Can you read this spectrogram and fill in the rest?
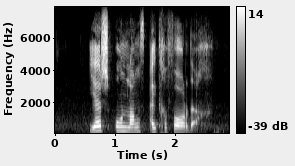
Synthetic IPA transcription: ʔiərsɔnlɐŋsœ̰ɥtχəfɑːrdə̰χ

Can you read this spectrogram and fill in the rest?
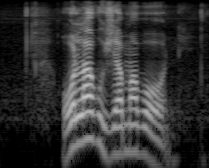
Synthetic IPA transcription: ɣʊlaɣʊʒamabɔːnɛ

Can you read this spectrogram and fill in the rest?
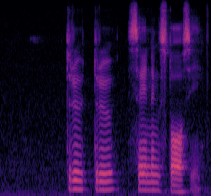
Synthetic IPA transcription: tɾutɾusɛndəŋstɑːsḭ

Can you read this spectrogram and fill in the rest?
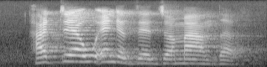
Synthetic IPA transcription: hatʼɛauɛŋɡɛd͡zɛd͡zwamaːnd̪a

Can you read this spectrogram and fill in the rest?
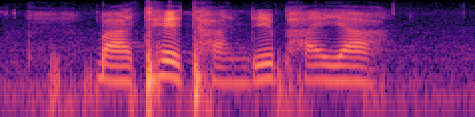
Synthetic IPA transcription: ɓatʰɛtʰandʱɛpʰaja

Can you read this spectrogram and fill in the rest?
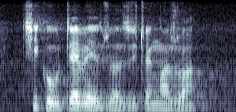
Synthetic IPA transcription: t͡ʃʰikʰɔutʼɛβɛd͡zwazʷitʼɛŋwazʷwa

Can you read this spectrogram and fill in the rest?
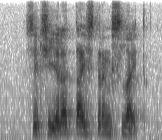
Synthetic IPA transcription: sɛkʃyeːlətœɥstəɾəŋslœjt

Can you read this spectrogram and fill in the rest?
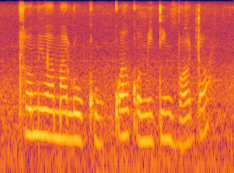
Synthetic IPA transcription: t͡ɬʰomiwamalʊkʼukʼwakʼomitʼiŋ̩bɔːtʼɔ

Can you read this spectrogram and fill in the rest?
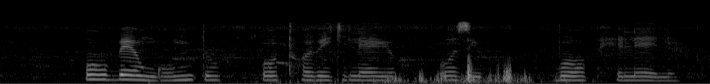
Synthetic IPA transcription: uɓɛŋɡʱum̩tʼu | ɔtʰɔɓek̬ʼilɛjɔozi | ɓɔpʰɛlɛːlɛ

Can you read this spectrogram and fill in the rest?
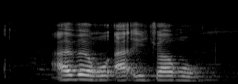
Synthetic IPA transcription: a̰bɛɣʊʔaʔɪt͡ʃʼwaɣʊ

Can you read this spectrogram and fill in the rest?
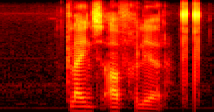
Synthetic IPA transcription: klɛjnsɐ̰fχəliər

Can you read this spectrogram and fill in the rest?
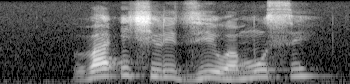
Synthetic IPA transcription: βaʔit͡ʃʰiɺid͡ziwamuːsi

